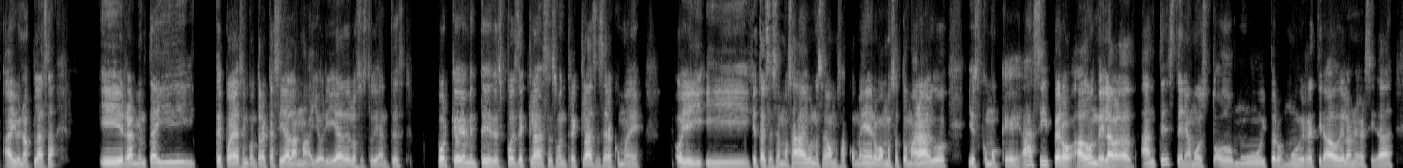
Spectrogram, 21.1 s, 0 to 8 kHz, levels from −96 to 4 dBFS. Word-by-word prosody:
Hay 105 Hz, +1 st, +2 dB
una 115 Hz, -1 st, -2 dB
plaza. 115 Hz, -1 st, -1 dB, 0.6 s
Y 135 Hz, 0 st, +4 dB
realmente 135 Hz, +2 st, +1 dB
ahí 160 Hz, +1 st, 0 dB, 0.2 s
te 135 Hz, -, -1 dB
puedes 115 Hz, +4 st, +2 dB
encontrar 120 Hz, -7 st, -3 dB
casi 125 Hz, +4 st, -2 dB
a 130 Hz, -, +5 dB
la 120 Hz, -2 st, +2 dB
mayoría 100 Hz, 0 st, -1 dB
de 115 Hz, 0 st, 0 dB
los 110 Hz, 0 st, -5 dB
estudiantes, 105 Hz, +6 st, -6 dB, 0.5 s
porque 130 Hz, +1 st, +2 dB
obviamente 155 Hz, +2 st, +2 dB
después 125 Hz, -1 st, -1 dB
de 150 Hz, -1 st, -2 dB
clases 140 Hz, -1 st, 0 dB
o 130 Hz, -, -5 dB
entre 105 Hz, -4 st, -5 dB
clases 120 Hz, +1 st, +1 dB
era 115 Hz, -1 st, -1 dB
como 120 Hz, -1 st, -7 dB
de 100 Hz, -3 st, -6 dB, 0.5 s
oye, 145 Hz, 0 st, +3 dB
¿y 120 Hz, -4 st, -1 dB
y 105 Hz, -2 st, -3 dB
qué 115 Hz, -, -3 dB
tal 120 Hz, +2 st, +1 dB
si 130 Hz, -, -7 dB
hacemos 120 Hz, -2 st, -6 dB
algo? 155 Hz, +2 st, +4 dB
No 130 Hz, -3 st, -3 dB
sé, 125 Hz, +1 st, -6 dB
vamos 110 Hz, 0 st, -2 dB
a 100 Hz, -, -7 dB
comer 135 Hz, +7 st, -1 dB
o -, -, +2 dB
vamos 110 Hz, +1 st, -1 dB
a -, -, -4 dB
tomar 95 Hz, +4 st, 0 dB
algo. 145 Hz, +1 st, +4 dB, 0.3 s
Y -, -, -5 dB
es 115 Hz, -1 st, -2 dB
como 115 Hz, -2 st, -5 dB
que, 105 Hz, -1 st, -2 dB
ah, 205 Hz, -, +1 dB
sí, 185 Hz, +2 st, -3 dB
¿pero 110 Hz, -4 st, +5 dB
a 100 Hz, +1 st, +8 dB
dónde? 130 Hz, -4 st, +4 dB
La 110 Hz, 0 st, +7 dB
verdad, 105 Hz, 0 st, +2 dB
antes 215 Hz, -, -2 dB
teníamos 125 Hz, +3 st, -4 dB
todo 140 Hz, +1 st, -3 dB
muy, 135 Hz, 0 st, -4 dB
pero 115 Hz, -, -1 dB
muy 110 Hz, +3 st, -3 dB
retirado 110 Hz, -4 st, +2 dB
de 115 Hz, -, +2 dB
la 110 Hz, -1 st, 0 dB
universidad 100 Hz, -1 st, -2 dB
120 Hz, 190 wpm, -23 LUFS, 110-140 Hz, 0.6 s, a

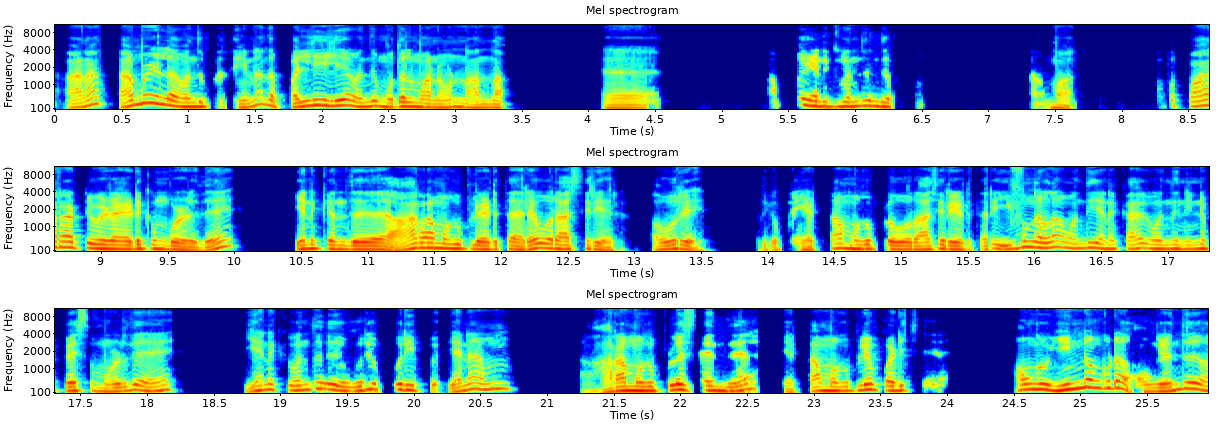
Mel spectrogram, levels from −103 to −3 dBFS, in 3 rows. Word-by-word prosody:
ஆனா, 180 Hz, +11 st, -2 dB, 0.2 s
தமிழ்ல 255 Hz, +1 st, +2 dB
வந்து 160 Hz, +1 st, +3 dB
பார்த்தீங்கன்னா, 135 Hz, -, -6 dB
அந்த 190 Hz, -, -1 dB
பள்ளியிலேயே 205 Hz, +5 st, +3 dB
வந்து 170 Hz, +4 st, 0 dB
1 165 Hz, +2 st, +2 dB
மாணவன் 145 Hz, +1 st, -2 dB
நான் 125 Hz, +2 st, -3 dB
தான். 125 Hz, -, -6 dB, 2.0 s
அ, -, -, -9 dB
அப்போ 240 Hz, -, -18 dB
எனக்கு 170 Hz, -1 st, 0 dB
வந்து 185 Hz, +3 st, 0 dB
இந்த 165 Hz, -2 st, +2 dB, 1.1 s
ஆமா. 130 Hz, -4 st, -6 dB, 0.7 s
அப்போ 195 Hz, +4 st, -15 dB
பாராட்டு 205 Hz, 0 st, 0 dB
விழா 155 Hz, -1 st, +5 dB
எடுக்கும்பொழுது, 140 Hz, -7 st, +1 dB, 0.7 s
எனக்கு 160 Hz, 0 st, 0 dB
அந்த 140 Hz, 0 st, +2 dB, 0.4 s
6ஆம் 190 Hz, +1 st, +3 dB
வகுப்புல 155 Hz, -4 st, +2 dB
எடுத்தாரு 140 Hz, +1 st, 0 dB
ஒரு 165 Hz, -, +2 dB
ஆசிரியர் 130 Hz, -8 st, -3 dB, 0.3 s
அவுரே 145 Hz, -3 st, +2 dB, 0.4 s
அதுக்கப்புறம் 120 Hz, +2 st, -8 dB
8ஆம் 170 Hz, +7 st, -2 dB
வகுப்புல 155 Hz, -2 st, 0 dB
ஒரு 135 Hz, -, +1 dB
ஆசிரியர் 140 Hz, -2 st, +1 dB
எடுத்தாரு. 130 Hz, +4 st, -7 dB
இவங்க 215 Hz, +6 st, 0 dB
எல்லாம் 210 Hz, 0 st, -1 dB
வந்து 180 Hz, +2 st, -3 dB
எனக்காக 155 Hz, +2 st, -3 dB
வந்து 155 Hz, 0 st, 0 dB
நின்னு 160 Hz, +2 st, 0 dB
பேசும்பொழுது, 155 Hz, +2 st, 0 dB, 0.9 s
எனக்கு 200 Hz, 0 st, -3 dB
வந்து 200 Hz, +5 st, -2 dB, 0.3 s
ஒரே 210 Hz, +7 st, +2 dB
பூரிப்பு. 190 Hz, -5 st, 0 dB, 0.2 s
ஏனா 210 Hz, +8 st, -1 dB, 1.0 s
6ஆம் 160 Hz, +5 st, +4 dB
வகுப்புல 165 Hz, +5 st, +4 dB
சேர்ந்தேன். 170 Hz, +3 st, +1 dB, 0.3 s
8ஆம் 150 Hz, +9 st, -1 dB
வகுப்பிலும் 180 Hz, +5 st, +1 dB
படிச்சேன். 175 Hz, +3 st, -3 dB, 0.6 s
அவங்க 210 Hz, +1 st, +3 dB, 0.2 s
இன்னும் 265 Hz, +3 st, +3 dB
கூட 265 Hz, -, +2 dB
அவங்க 130 Hz, +3 st, -2 dB
வந்து 230 Hz, +6 st, +1 dB
160 Hz, 135 wpm, -23 LUFS, 145-190 Hz, 2.0 s, விழா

